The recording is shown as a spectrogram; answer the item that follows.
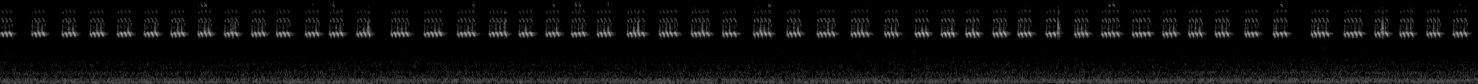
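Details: A cricket keeps up a rapid train of short, shrill chirps, close to four per second, with one brief hitch near the end and soft low rumble underneath.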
